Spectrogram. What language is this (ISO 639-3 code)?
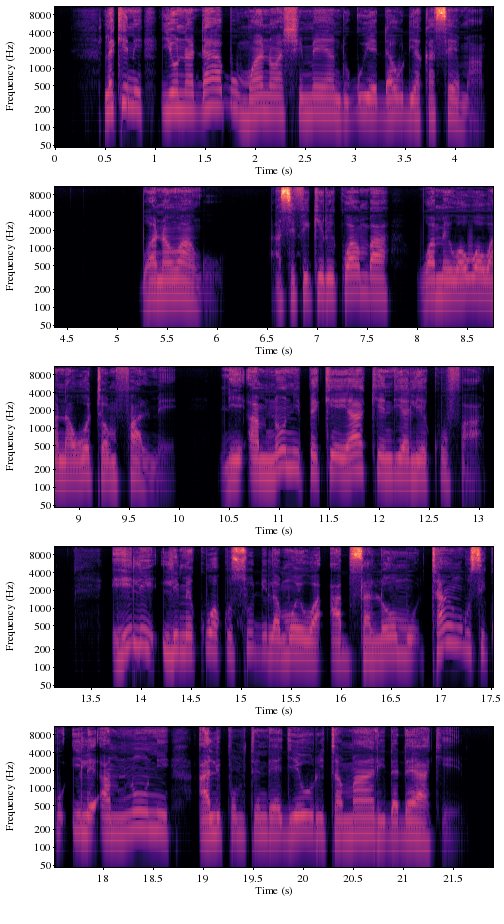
swa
